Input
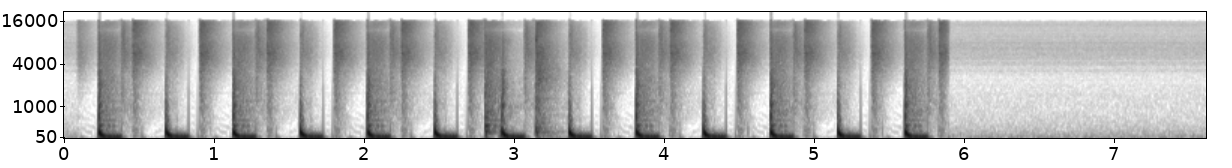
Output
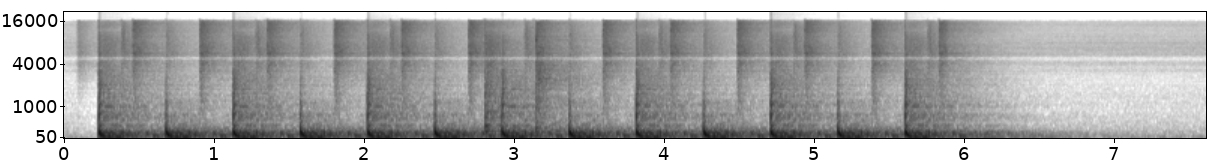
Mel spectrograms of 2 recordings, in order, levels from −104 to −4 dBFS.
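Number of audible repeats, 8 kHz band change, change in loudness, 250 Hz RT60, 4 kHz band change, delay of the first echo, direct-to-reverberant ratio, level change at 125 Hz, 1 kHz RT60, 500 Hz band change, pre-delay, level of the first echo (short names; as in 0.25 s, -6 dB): none, 0.0 dB, +0.5 dB, 1.7 s, -1.5 dB, none, 5.0 dB, +0.5 dB, 1.4 s, -0.5 dB, 3 ms, none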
